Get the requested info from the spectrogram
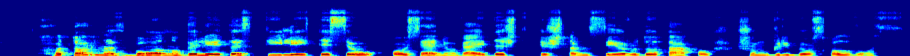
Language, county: Lithuanian, Tauragė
